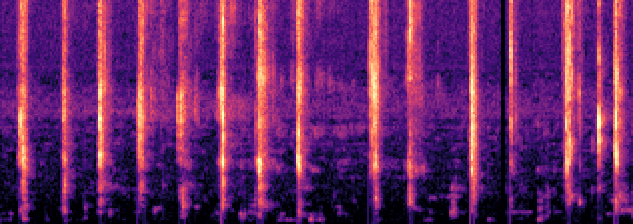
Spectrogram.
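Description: A man chewing a curry meal with his mouth open, making wet, smacking mouth clicks about two to three a second.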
